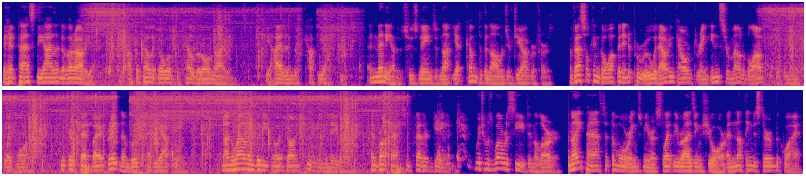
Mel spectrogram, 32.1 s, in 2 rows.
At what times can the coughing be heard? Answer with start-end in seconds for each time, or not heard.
24.8-25.4.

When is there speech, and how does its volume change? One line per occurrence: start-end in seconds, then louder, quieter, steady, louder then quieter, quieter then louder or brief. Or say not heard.
0.0-32.0 steady.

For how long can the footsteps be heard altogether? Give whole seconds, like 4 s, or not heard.
15 s.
